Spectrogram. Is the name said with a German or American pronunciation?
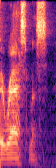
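American. The name is said with an American pronunciation. "They probably say Erasmus"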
